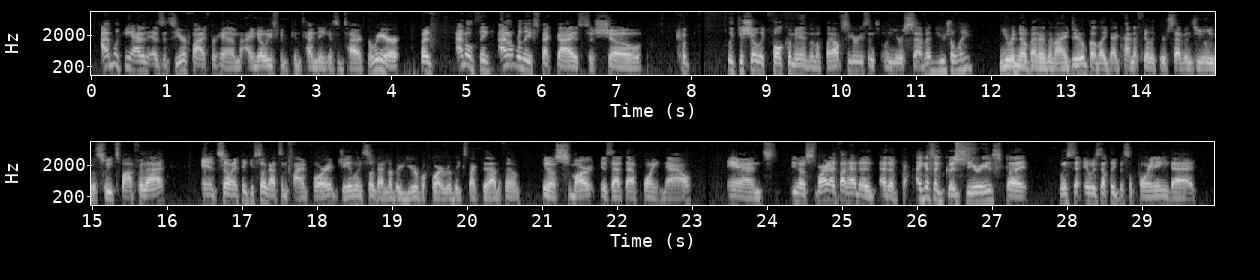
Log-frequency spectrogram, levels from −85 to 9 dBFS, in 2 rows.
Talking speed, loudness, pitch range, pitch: 235 wpm, -18 LUFS, 95-140 Hz, 110 Hz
